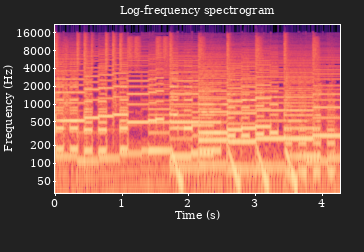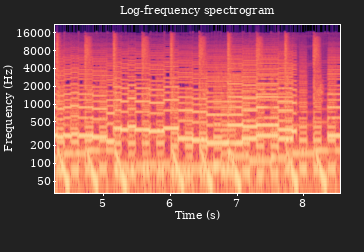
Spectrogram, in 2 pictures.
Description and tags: Tiny Chiptune
A short tune i made in LMMS using FreeBoy, Nescaline and some of the preset drumsamples. Almost Loopable.
Music, LMMS, Gaming, Melody, Tune, Sample, Games, Chiptune, Retro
